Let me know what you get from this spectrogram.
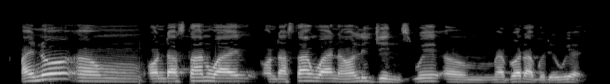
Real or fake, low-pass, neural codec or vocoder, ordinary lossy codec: real; 7.2 kHz; none; Opus, 24 kbps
